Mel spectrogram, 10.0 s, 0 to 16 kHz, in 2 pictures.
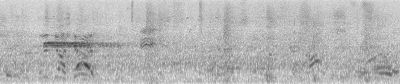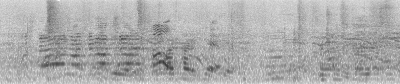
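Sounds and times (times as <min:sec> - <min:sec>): whistle blast: 0:00.5 - 0:01.5
people shouting: 0:05.2 - 0:07.4, 0:09.2 - 0:10.0.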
